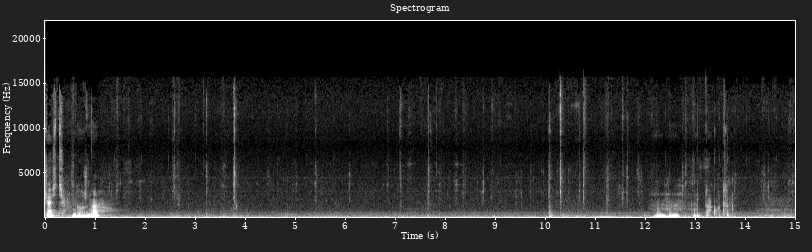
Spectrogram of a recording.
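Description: Plastic toy parts click and creak as hands twist and fold them.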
